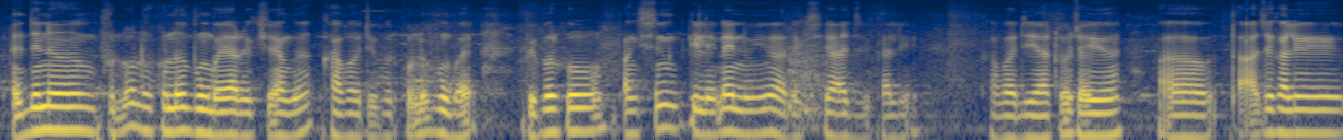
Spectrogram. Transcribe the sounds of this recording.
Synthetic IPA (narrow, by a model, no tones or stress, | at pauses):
edinɯpʰut̚bɔlhɔkʰɯnɯbuŋbajaɾek̚sḭjʔa̰ɡɯkʰabadipɯɾkʰɔ̰wnɯ̰buŋba̰jbipʰɯɾkʰɯbaŋsinɡilenajnujaɾek̚siazikʰali | kʰabadijatʰɔ̰tajɯ | a̰zikʰali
